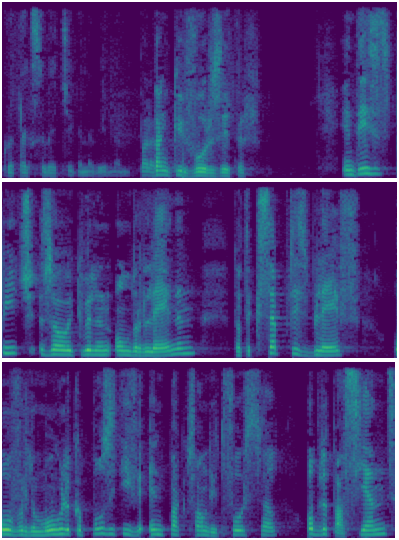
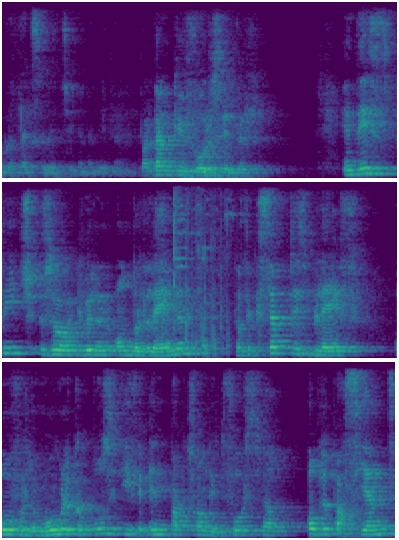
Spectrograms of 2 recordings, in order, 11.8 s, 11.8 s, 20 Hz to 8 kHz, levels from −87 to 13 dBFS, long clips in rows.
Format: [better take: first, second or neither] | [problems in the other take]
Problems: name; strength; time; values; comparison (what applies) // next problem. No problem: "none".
first | background sound (Shatter); 16 dB below the speech // room echo; dies away in 0.8 s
